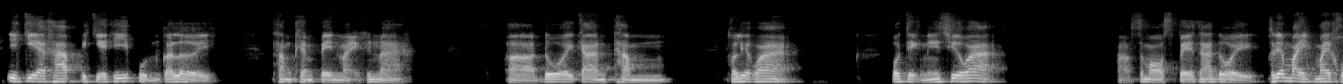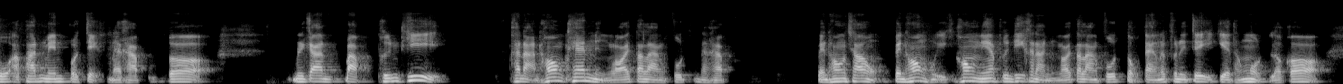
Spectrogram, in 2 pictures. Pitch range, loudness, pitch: 110-135 Hz, -18 LUFS, 125 Hz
